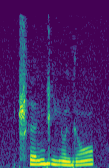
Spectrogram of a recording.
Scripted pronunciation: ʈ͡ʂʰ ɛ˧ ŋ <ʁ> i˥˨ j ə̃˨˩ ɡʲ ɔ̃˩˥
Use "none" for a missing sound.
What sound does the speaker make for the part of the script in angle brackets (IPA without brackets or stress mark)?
ɡ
